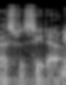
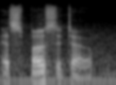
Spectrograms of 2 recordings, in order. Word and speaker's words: Esposito: More people know him as Gus from Breaking Bad than they know him as Giancarlo Esposito. – Yeah. – So I think that's a good pick. – And it's actually, sorry, I pronounced that wrong. It's pronounced Esposito.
